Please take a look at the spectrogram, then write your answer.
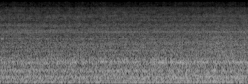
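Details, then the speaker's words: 1964 Ford Thunderbird, started by jumping the starter relay while chasing a no-crank fault near the neutral safety switch: fires right up to a steady, even idle hum with no knocks or misses over fan noise; normal idle. "fired right up starts runs just"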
